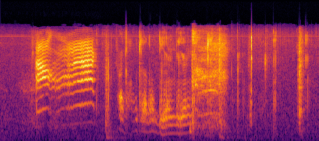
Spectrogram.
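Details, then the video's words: Domestic cat making strange noises while being petted: a high, harmonic-rich meow lasting about a second, then a series of lower, wavering, throaty yowls and short broken cries. "Cat Makes Crazy Noise When Petted"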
